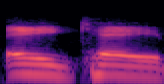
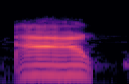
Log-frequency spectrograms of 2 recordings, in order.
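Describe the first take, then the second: First: The name is said as two letters. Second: The name is said as one word. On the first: The speaker calls it right. "It's A K. Like he he doesn't uh, split the name up like that" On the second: The speaker calls it wrong. "it's not act"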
